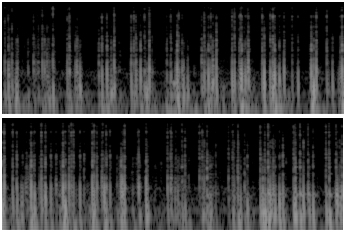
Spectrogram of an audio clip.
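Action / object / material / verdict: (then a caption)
scrape / ribbed plastic pop tube / plastic / none. Long nails scratch and tap a hollow, purple ribbed plastic pop tube while it is moved around near the mic. The result is a quick, irregular run of dry, crackly taps and ridged scrapes with a hollow low body. Each sound stops almost instantly with no ring.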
